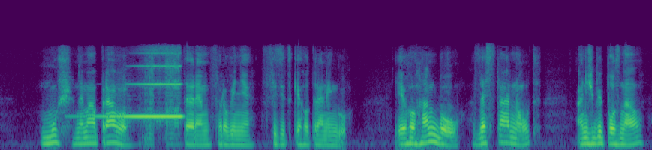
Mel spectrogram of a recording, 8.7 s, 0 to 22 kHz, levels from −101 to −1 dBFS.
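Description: A loudspeaker feedback squeal runs from 0.86 to 2.50 s. A microphone is picking up the loudspeaker it drives, and at 839 Hz the loop's gain tops one, so that single tone feeds on itself. It swells over about a second into a steady squeal sitting roughly 5 dB above the speech, then ends at 2.50 s.

An AMR rate drop follows from 4.17 to 7.06 s. The speech, clear beforehand on the AMR-WB HD Voice path, turns rough, buzzy and synthetic without any gap or loss of bandwidth. The rasp fits the codec falling from its top 23.85 kbit/s mode to its lowest, 6.6 kbit/s, as a weak radio link forces bits toward error protection. Clarity returns at 7.06 s when the rate climbs back.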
